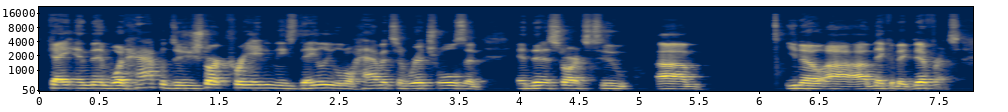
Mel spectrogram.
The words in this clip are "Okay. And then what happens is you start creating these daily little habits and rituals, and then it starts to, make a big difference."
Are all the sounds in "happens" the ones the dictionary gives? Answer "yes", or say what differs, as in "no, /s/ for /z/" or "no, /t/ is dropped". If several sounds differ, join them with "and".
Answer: yes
